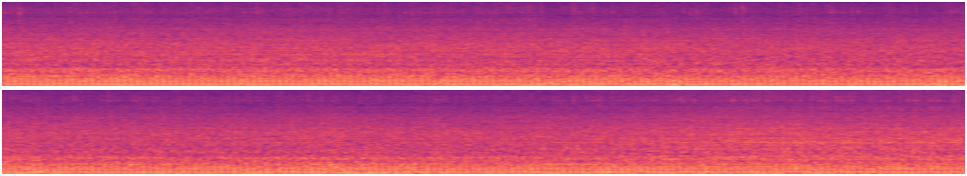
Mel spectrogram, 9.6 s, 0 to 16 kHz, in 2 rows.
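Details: All Power APGG12000GL 12000 W dual-fuel generator after carburetor cleaning for stale gas jamming the carb solenoid: steady, even drone at constant speed, smooth firing, no misses or surging; running properly.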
